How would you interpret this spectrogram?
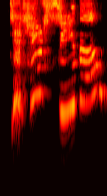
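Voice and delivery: high mock shout upward. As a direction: call it up to a window. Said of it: "she shouts up at me".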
